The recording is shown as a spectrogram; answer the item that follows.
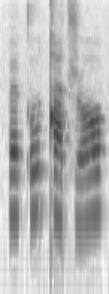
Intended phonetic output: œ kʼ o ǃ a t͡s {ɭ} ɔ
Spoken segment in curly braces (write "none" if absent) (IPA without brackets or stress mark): ɭ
